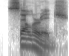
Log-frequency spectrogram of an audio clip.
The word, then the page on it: cellarage: American English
